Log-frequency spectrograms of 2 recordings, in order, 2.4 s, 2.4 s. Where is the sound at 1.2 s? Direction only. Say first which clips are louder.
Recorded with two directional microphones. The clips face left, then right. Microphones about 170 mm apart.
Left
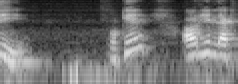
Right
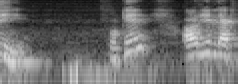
Left 5 dB; 55° left (ahead or behind).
